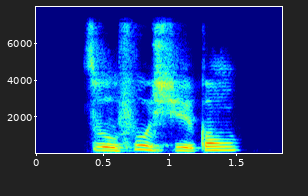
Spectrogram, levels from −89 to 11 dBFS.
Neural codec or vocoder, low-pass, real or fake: codec, 16 kHz, 4 kbps, X-Codec, HuBERT features, trained on general audio; 7.2 kHz; fake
